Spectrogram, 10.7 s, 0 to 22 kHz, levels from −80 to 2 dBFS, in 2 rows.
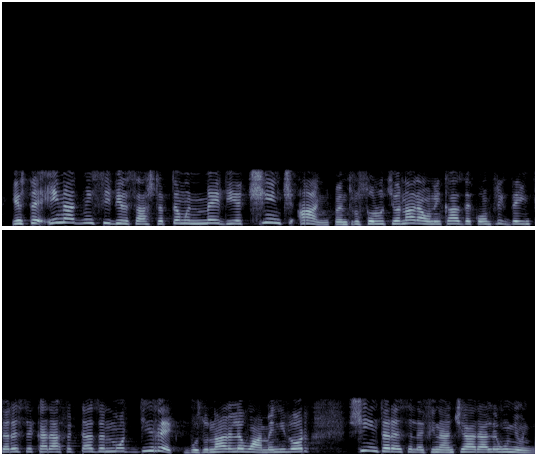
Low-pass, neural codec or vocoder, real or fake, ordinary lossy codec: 5.4 kHz; codec, 44.1 kHz, 7.8 kbps, Pupu-Codec; fake; none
